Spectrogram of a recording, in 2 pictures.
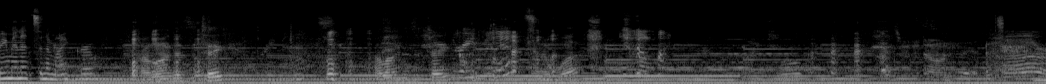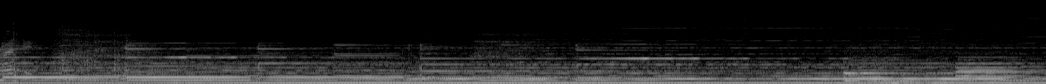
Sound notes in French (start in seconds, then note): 3.0 Hildy laughing; 3.8 Laughs; 10.8 Sighs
